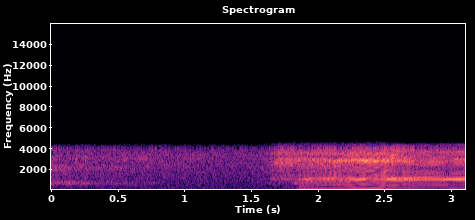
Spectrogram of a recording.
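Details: One drawn-out, low, droning snore likened to a cow, building in loudness after a quiet hiss of breath; snoring.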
